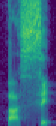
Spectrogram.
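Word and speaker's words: passer: Look carefully how to write it with double s like in English but with e r at the end. And the e r you have to pronounce it e i.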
